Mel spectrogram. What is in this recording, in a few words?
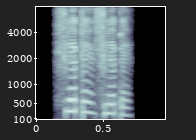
Japanese Shape, Ideo Phones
